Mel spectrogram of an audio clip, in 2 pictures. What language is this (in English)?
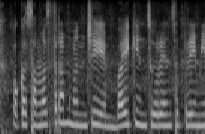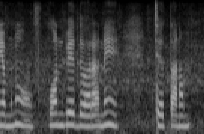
Telugu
